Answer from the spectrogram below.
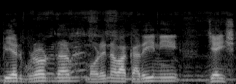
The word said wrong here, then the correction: Baccarin: ¿Cómo se dice? ¿Baccarin o Baccarin? – Baccarin. – No sé. Morena Baccarin es, ¿no? No Baccarini, sí. No, Baccarin, Baccarin, exactamente.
